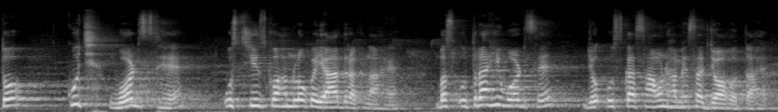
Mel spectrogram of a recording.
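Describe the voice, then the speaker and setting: A man teaching an English pronunciation lesson, spelling letters out and repeating each word slowly. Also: high-pitched, animated, a little mellow. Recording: echoey room with long reverb.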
